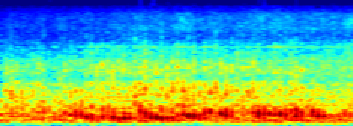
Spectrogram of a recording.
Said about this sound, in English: The sound of military helicopters in South Korea taking off as part of the first live-fire drills of the new year there.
